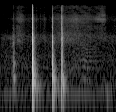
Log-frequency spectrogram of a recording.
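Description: Four short sharp knocks in just over a second. The first is faint, the second is the loudest, and the last two come close together.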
